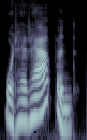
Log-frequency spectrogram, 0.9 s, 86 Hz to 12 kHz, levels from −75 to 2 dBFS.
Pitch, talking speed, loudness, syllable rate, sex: 185 Hz, 205 wpm, -19 LUFS, 7.0 syllables/s, female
